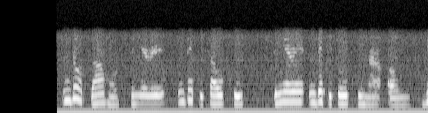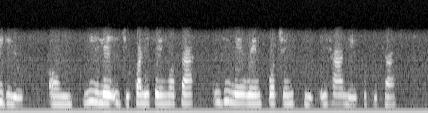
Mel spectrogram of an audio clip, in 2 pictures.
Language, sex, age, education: Igbo, female, 15-29, tertiary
